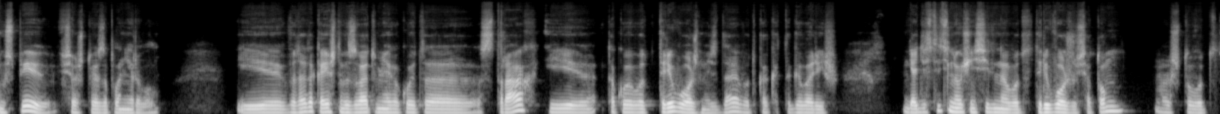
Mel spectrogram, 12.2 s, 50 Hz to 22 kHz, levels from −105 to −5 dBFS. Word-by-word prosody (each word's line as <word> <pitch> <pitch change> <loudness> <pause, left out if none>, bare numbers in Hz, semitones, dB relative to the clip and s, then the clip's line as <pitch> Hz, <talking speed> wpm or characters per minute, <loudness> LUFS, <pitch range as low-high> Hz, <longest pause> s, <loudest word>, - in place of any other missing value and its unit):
успею 125 0 +2
всё, 120 - -3
что 115 - -6
я - - +2
запланировал. 110 0 -3 0.8
И 120 +1 +2
вот 125 +1 -2
это, 150 +3 +4
конечно, 130 -1 +2
вызывает 130 +1 +2
у - - +1
меня 125 -1 +2
какой-то 115 -2 0
страх 175 +12 +1
и 125 -2 0
такую 125 +1 -1
вот 125 0 -2
тревожность, 115 -7 +2
да, 145 +4 0
вот 120 -2 -7
как 115 -1 -10
это 115 - -13
говоришь. 115 -3 -2 0.6
Я 120 - +2
действительно 150 +2 0
очень 135 -1 +1
сильно 125 -2 +1
вот 115 +1 -2
тревожусь 125 -3 +2
о - - -4
том, 165 +8 -1 0.4
что 120 +1 -6
вот, 115 0 -3
120 Hz, 160 wpm, -23 LUFS, 115-130 Hz, 0.8 s, это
